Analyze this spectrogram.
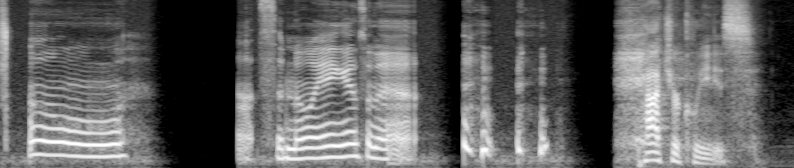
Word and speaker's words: Patroclus: Patrocles. That's how you say it. Is that how you say it? Yes. Why did I always think it was Patroclus? It's that O, but I'm pretty sure it's Patrocles makes more sense.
